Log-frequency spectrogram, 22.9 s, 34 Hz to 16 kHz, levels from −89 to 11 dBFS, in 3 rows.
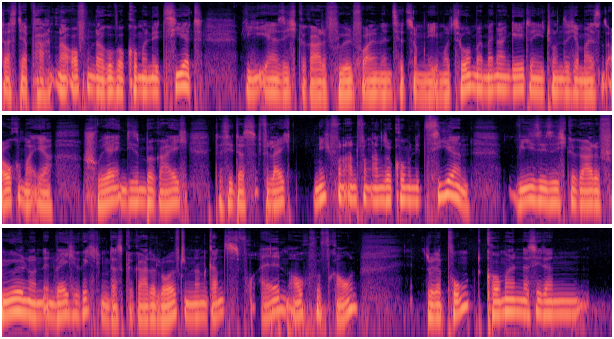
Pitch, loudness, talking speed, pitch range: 115 Hz, -20 LUFS, 190 wpm, 100-130 Hz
